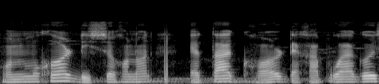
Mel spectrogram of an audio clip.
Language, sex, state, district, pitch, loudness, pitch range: Assamese, male, Assam, Sonitpur, 120 Hz, -21 LUFS, 110-130 Hz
